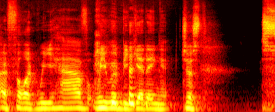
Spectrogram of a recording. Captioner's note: chuckling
